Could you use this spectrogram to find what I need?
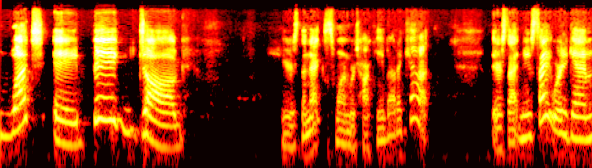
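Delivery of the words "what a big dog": excited voice, drawn out very slowly. Reading a practice sentence aloud for learners, in an excited voice. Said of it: "try to say it in an excited voice".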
